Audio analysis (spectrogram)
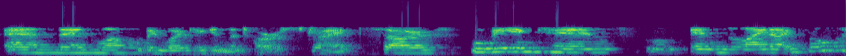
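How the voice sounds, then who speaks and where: A woman presenting for a department explains things in a measured way during an online session, with frequent ums. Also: fairly low pitch, creaky. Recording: tinny, echoey video call with faint hiss.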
